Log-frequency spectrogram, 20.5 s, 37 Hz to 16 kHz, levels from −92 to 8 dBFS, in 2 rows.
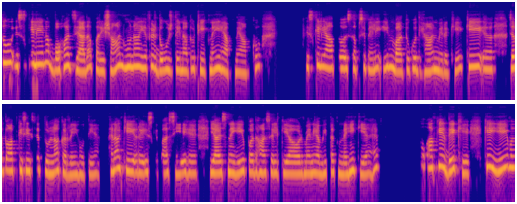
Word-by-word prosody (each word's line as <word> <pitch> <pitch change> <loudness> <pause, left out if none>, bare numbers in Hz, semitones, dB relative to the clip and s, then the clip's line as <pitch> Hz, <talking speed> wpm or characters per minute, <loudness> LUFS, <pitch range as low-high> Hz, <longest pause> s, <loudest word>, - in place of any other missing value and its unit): तो 380 +1 +4
इसके 320 +3 -1
लिए 345 +1 +5
ना 385 +1 0
बहुत 280 +6 +2
ज़्यादा 240 +3 +3
परेशान 235 +6 +2
होना 295 +1 +5
या 275 -2 +2
फिर 300 -3 +2
दोष 230 +1 +1
देना 235 -2 0
तो 255 - -3
ठीक 235 -2 -3
नहीं 260 +4 +3
है 240 - +1
अपने 210 0 -6
आप 200 -1 -6
को। 285 +3 -4 0.9
इसके 280 +3 -2
लिए 300 -1 +2
आप 270 -1 +2 0.4
सबसे 255 +2 -4
पहले 245 +1 -2 0.2
इन 290 -2 +5
बातों 220 +1 0
को 255 +1 0
ध्यान 225 +1 -1
में 230 -3 -1
रखिए 230 +6 -6
कि 300 -1 +3
अ, 250 0 -1 0.4
जब 270 0 +3
आप 260 0 0
किसी 260 -1 +2
से 285 +2 -7
तुलना 230 +1 +1
कर 220 -3 -1
रही 205 +1 -3
होती 205 0 -6
हैं, 215 0 -9 0.2
है 245 - +3
ना, 300 - +3
कि 260 -5 +1
अरे 230 -1 -1
इसके 230 -1 -6
पास 225 0 -3
ये 220 +2 +1
है 220 0 -4 0.3
या 230 -1 +5
इसने 230 +1 +1
ये 225 +3 +1
पद 235 0 0
हासिल 230 0 -2
किया 225 -1 0
और 215 0 0
मैंने 220 +1 -1
अभी 220 +1 -1
तक 235 0 -5
नहीं 220 +5 +2
किया 210 -1 -3
है। 220 +8 -3 0.7
तो 340 -3 -16
आप 310 0 +1
ये 340 -2 +8
देखिए, 245 -3 +2 0.3
कि 340 - +3
ये 295 0 +4
240 Hz, 200 wpm, -19 LUFS, 225-275 Hz, 0.9 s, ये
